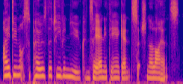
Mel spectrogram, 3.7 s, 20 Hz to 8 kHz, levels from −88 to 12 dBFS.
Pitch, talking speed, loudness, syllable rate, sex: 190 Hz, 230 wpm, -19 LUFS, 6.3 syllables/s, female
